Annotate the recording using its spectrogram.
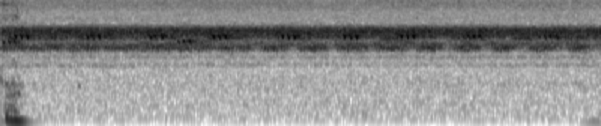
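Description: Crickets chirping in an even, steady rhythm, a little under two chirps a second, over a continuous high trill.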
